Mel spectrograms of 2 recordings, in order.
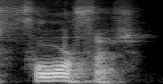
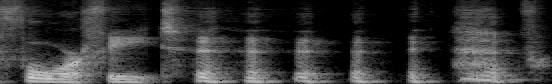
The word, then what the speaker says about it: forfeit: The sheep is forfeit. Yes, Forefit, not 4 feet. Forfeit, yes.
